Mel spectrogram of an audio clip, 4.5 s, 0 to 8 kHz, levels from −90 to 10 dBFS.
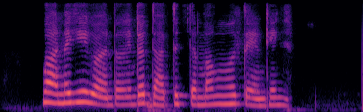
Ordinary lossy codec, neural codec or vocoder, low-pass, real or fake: AAC, 32 kbps; codec, 16 kHz, 1 kbps, X-Codec, HuBERT features, trained on balanced general audio; 7.2 kHz; fake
